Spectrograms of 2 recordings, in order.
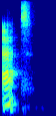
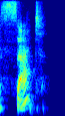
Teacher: initial consonant deletion, where a child does not say the first sound in a word. For example, a child would say E instead of B, or at instead of sat.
